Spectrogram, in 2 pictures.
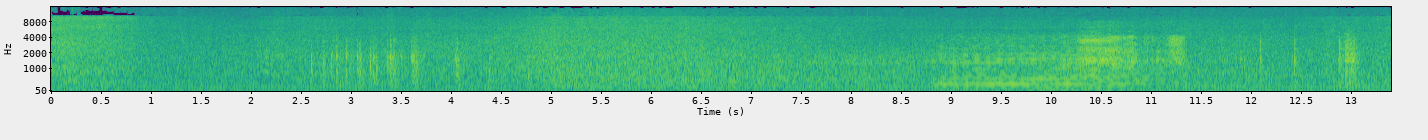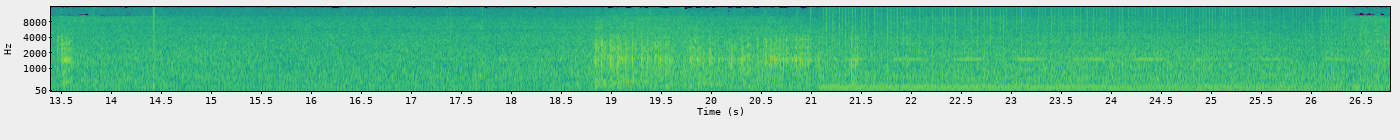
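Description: Rain patters on the motorcycle.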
